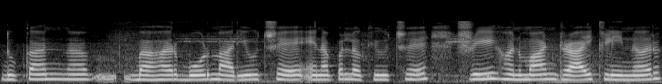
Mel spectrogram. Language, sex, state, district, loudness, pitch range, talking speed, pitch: Gujarati, female, Gujarat, Valsad, -16 LUFS, 215-235 Hz, 125 wpm, 225 Hz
